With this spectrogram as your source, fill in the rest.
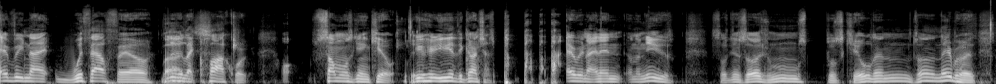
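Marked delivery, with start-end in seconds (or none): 7.2-9.8 very slow radio newsreader anchorman voice. Telling others about the neighborhood, quoting the news in a radio voice. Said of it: "that was a really good radio voice".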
